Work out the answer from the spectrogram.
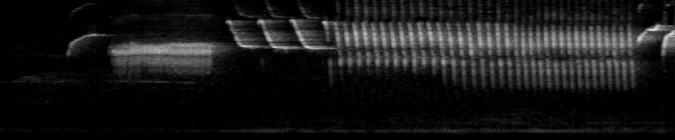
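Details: Several canaries singing in response to music: an upward whistle leading into a flat sustained buzzy trill, three quick down-slurred chips, then a long fast double-pitched rolling trill and a closing rising note.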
